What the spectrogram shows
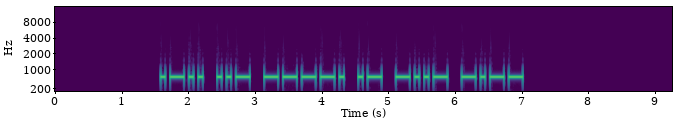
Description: Morse code, heard as a keyed tone, about 17 wpm, 700 Hz. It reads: LU9AXY
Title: DXCC-100 Call Signs - 6 Characters - 17wpm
